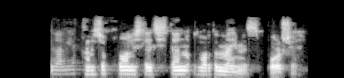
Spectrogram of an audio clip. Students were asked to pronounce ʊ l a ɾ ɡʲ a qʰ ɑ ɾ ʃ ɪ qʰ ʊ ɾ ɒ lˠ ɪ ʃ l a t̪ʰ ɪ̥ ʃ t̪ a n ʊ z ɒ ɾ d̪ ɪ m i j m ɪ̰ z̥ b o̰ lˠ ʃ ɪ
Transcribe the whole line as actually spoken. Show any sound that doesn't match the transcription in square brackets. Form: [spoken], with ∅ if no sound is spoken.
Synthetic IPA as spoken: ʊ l a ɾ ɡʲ a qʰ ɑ ɾ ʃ ɪ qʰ ʊ ɾ ɒ lˠ ɪ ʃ l a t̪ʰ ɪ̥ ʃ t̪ a n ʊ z ɒ ɾ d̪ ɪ m [a] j m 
